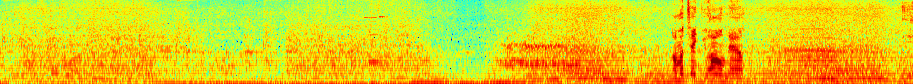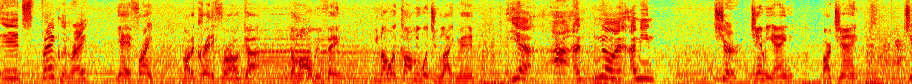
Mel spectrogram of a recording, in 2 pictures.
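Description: A car engine hums and revs as the car pulls away and speeds along a road.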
